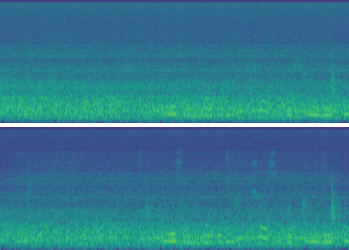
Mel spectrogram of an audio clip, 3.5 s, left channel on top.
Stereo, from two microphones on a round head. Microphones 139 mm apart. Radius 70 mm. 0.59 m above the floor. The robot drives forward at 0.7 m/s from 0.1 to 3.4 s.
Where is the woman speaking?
35° right (ahead or behind); by 3.5 s 40° right (ahead or behind).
